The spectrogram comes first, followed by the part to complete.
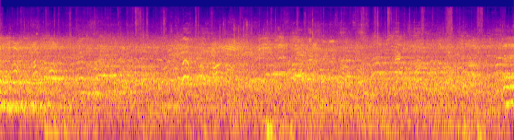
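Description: Crowded sports hall din: many voices talking and calling out at once in a steady, echoing hubbub, with a few faint thuds.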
